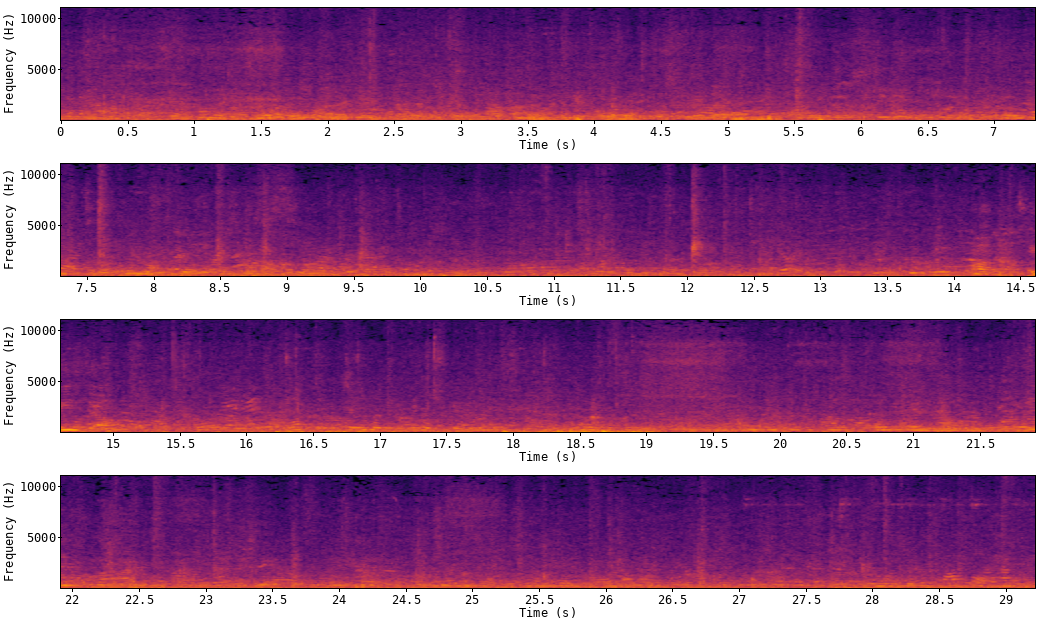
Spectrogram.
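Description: A crowd of people chatter nearby, outdoors.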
